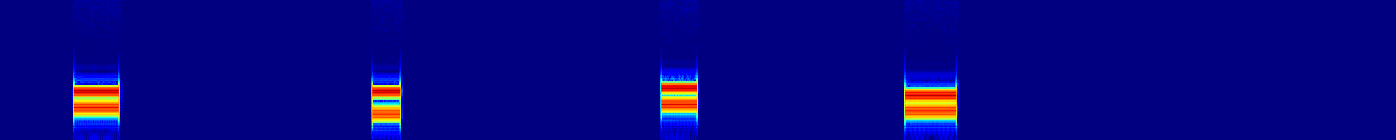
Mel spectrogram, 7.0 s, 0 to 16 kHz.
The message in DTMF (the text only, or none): 8 2 # 4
